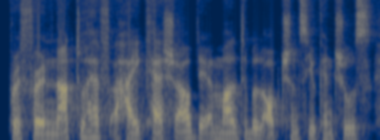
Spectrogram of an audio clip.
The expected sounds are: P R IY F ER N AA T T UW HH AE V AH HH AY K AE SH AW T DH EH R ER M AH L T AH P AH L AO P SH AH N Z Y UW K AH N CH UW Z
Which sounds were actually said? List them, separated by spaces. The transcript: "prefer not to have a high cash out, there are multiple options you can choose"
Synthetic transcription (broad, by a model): P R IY F ER N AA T T UW HH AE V AH HH AY K AE SH AW T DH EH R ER M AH L T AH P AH L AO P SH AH N S Y UW K AH N CH UW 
